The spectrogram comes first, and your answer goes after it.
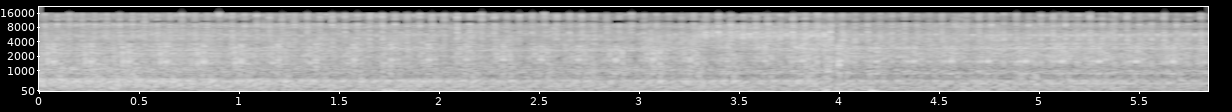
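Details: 2009 Dodge Journey SXT V6 (3.5 L stated, title says 3.6 L) idling, mic near the engine: light, fast ticking two to three clicks a second, valvetrain tick. Owner is pretty sure the rocker arm assembly needs replacing, likely not pistons or transmission.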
